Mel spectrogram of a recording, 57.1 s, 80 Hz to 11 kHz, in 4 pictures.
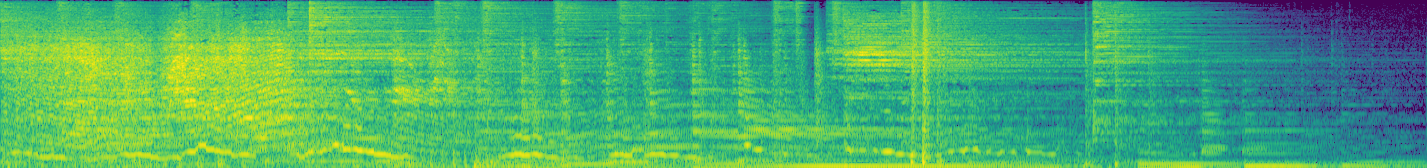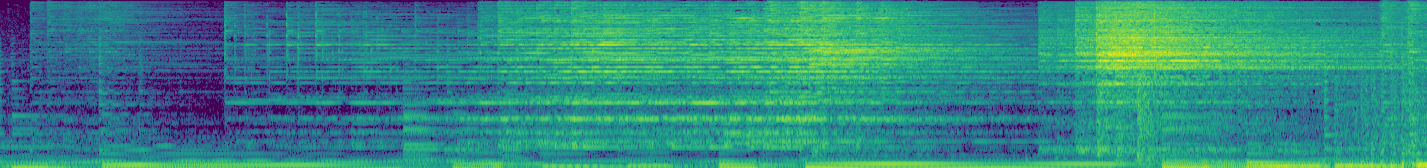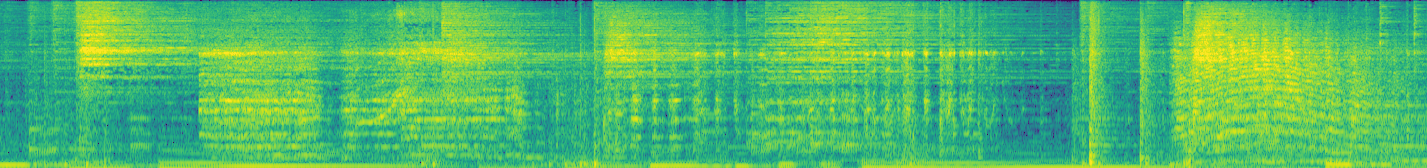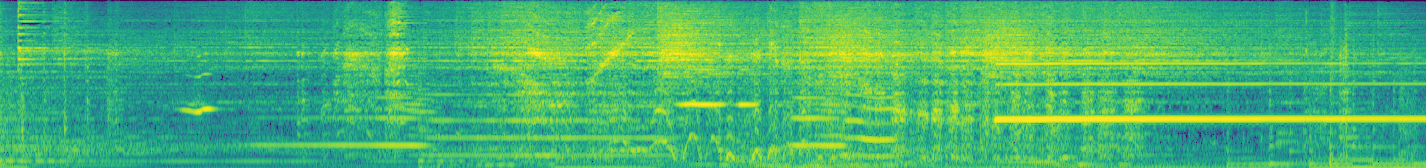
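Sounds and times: free jazz improvisation: 0.0 - 13.4, 24.9 - 57.0
bass long low notes: 0.0 - 46.2, 46.9 - 57.0.

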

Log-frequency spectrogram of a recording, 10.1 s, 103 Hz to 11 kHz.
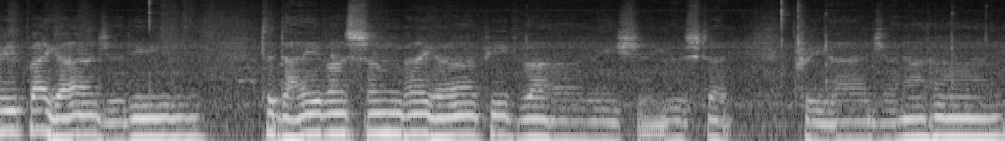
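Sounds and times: man chanting prayers: 0.0 - 7.4, 8.0 - 10.0.

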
